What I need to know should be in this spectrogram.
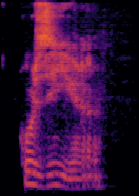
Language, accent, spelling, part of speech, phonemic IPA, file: French, Canada, cousirent, verb, /ku.ziʁ/, LL-Q150 (fra)-cousirent.wav
- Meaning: third-person plural past historic of coudre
